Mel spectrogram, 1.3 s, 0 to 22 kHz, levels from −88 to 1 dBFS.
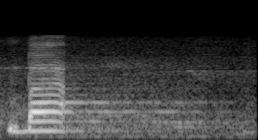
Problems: none marked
